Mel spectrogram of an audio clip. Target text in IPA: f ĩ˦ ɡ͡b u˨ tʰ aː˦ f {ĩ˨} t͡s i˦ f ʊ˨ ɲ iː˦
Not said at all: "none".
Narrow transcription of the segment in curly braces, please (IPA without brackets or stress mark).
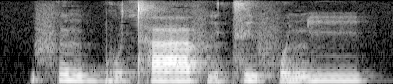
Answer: i˨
